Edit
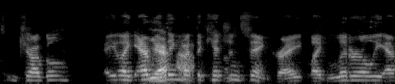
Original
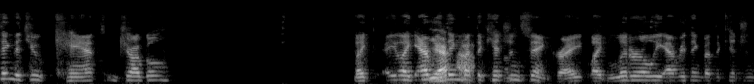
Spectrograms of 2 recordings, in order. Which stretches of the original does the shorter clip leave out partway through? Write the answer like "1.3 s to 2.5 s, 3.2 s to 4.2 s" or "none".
2.0 s to 3.8 s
